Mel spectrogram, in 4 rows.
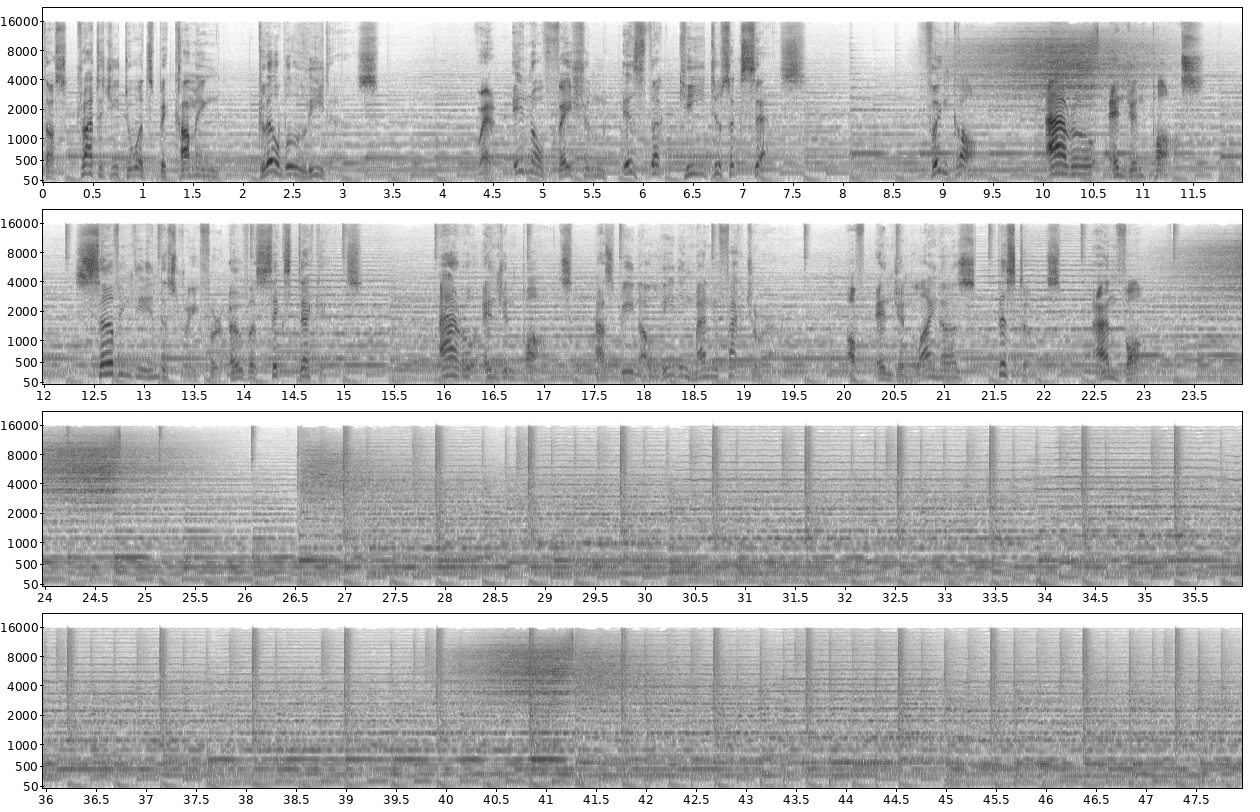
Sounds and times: Speech: 0.0 - 3.4, 4.4 - 7.6, 8.8 - 9.4, 10.0 - 11.6, 12.4 - 15.2, 16.0 - 19.3, 20.0 - 23.0
Music: 0.0 - 47.9.

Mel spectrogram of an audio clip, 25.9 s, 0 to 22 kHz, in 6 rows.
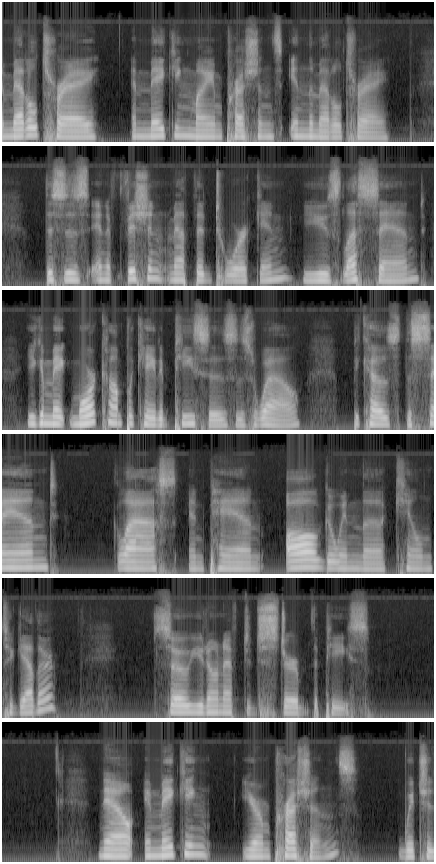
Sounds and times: Speech: 0.0 - 3.9, 4.8 - 11.6, 12.2 - 17.9, 18.8 - 21.0, 22.6 - 25.9.

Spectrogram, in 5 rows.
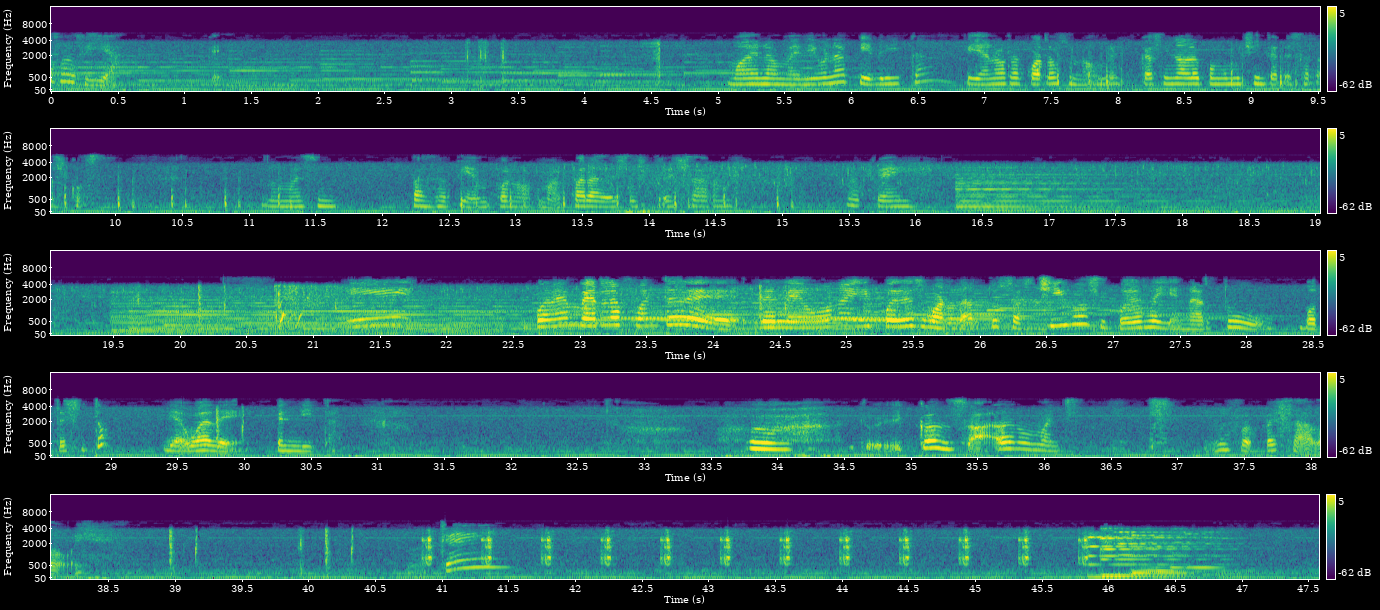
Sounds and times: Speech: 0.0 - 0.6, 5.1 - 10.0, 11.1 - 14.6, 15.5 - 16.0, 21.2 - 21.8, 22.7 - 30.8, 33.7 - 36.3, 37.2 - 38.6, 40.8 - 41.6
Music: 0.0 - 6.6, 16.3 - 28.5, 45.8 - 47.5.

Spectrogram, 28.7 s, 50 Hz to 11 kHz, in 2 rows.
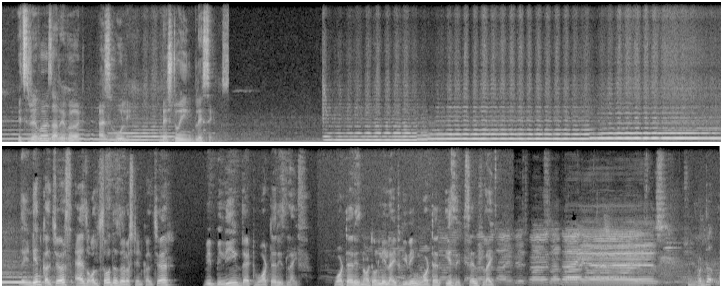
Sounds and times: Speech: 0.4 - 4.6, 14.8 - 24.3.

